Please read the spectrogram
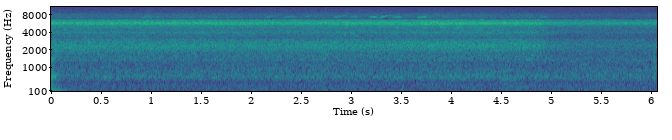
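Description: Steady rushing hiss of a huge flock of common starlings' wingbeats, with no distinct calls, easing slightly about five seconds in.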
